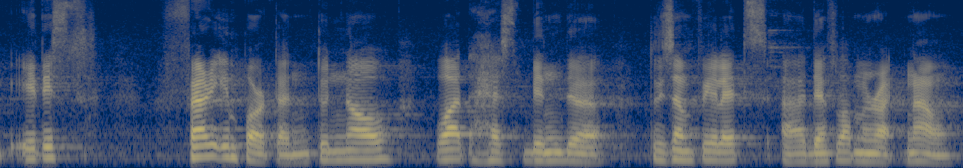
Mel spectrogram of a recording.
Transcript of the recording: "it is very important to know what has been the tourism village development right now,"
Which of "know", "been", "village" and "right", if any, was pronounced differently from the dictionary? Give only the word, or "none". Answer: village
